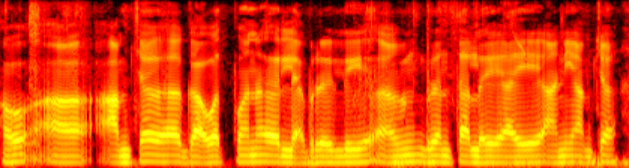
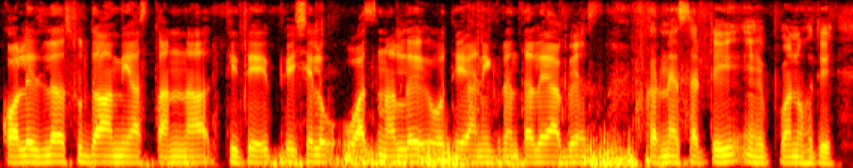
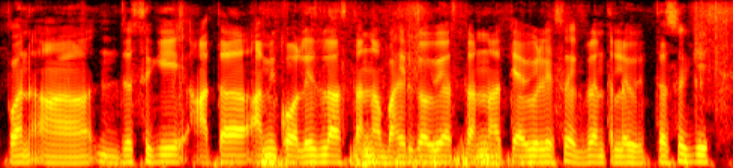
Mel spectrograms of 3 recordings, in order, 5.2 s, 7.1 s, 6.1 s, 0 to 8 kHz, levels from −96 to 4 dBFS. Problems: constant background noise, background conversations at intervals, echo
